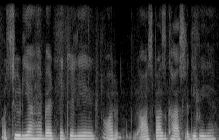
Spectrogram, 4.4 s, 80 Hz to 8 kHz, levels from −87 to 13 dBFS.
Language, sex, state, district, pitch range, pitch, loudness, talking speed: Hindi, female, Bihar, Saharsa, 165-180 Hz, 170 Hz, -20 LUFS, 165 wpm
